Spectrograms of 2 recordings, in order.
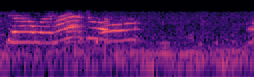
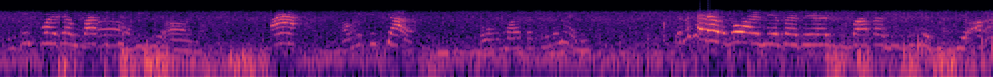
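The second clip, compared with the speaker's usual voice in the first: ordinary talk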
